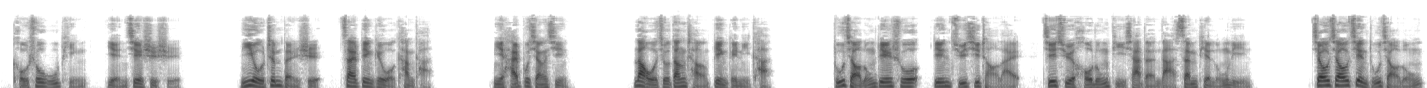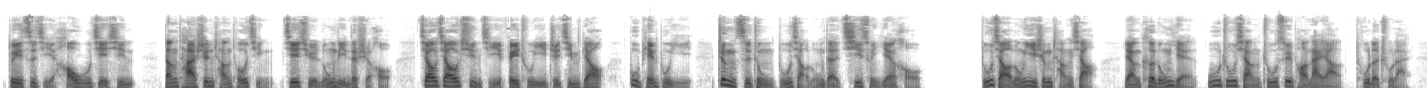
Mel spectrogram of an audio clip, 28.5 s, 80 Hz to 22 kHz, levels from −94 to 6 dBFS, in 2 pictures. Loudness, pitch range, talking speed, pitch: -25 LUFS, 95-145 Hz, 270 characters per minute, 125 Hz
